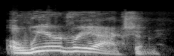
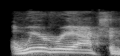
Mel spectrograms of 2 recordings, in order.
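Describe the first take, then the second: First: Slow, scornful stress on weird; mocking quote. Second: Scornful stress on weird; mocking quote. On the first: Host mocking the vice president's phrase, slow and scornful. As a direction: repeat his phrase with slow disbelief. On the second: Host quoting the vice president back, scornful. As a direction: throw his words back with disdain. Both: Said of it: "he says".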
